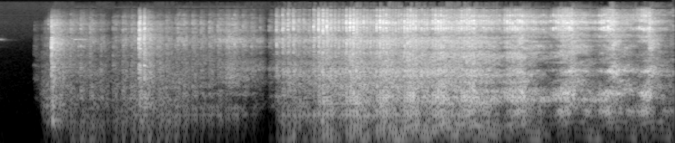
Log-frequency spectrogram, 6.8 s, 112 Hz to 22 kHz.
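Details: Honda Wave 100 S 2005 that had no spark at the plug, plug refitted: quiet handling, then the small single catches and revs smoothly with an even beat, no misfire; running normally, fault was the ignition box.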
